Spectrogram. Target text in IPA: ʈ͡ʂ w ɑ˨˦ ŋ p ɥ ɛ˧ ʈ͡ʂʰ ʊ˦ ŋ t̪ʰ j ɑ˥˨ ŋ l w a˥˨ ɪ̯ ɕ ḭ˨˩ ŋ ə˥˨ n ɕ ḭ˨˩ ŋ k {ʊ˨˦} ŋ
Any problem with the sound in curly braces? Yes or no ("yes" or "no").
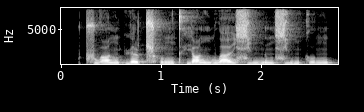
no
